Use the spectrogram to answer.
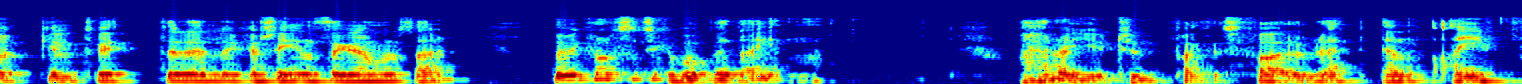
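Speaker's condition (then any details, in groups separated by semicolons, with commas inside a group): No condition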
